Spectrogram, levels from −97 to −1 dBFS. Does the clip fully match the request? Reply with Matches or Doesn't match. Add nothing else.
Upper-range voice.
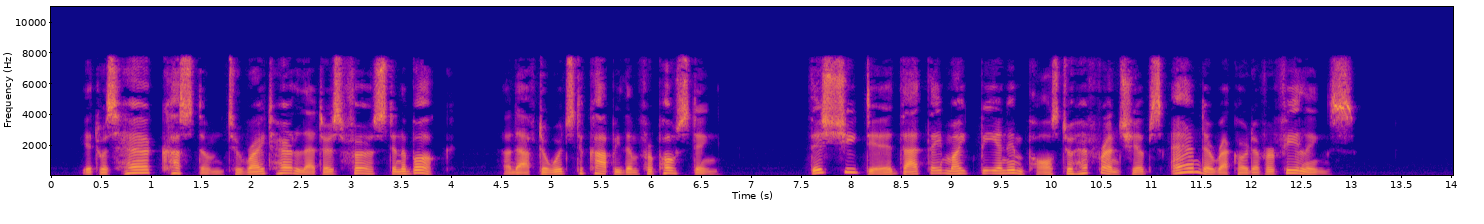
Doesn't match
